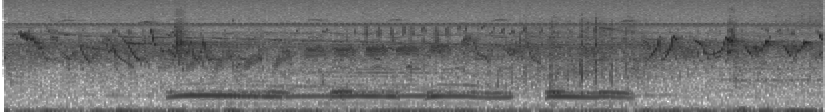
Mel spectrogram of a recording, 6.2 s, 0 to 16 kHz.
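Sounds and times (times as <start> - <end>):
small birds chirping and twittering: 0.0 - 6.1
Eared dove cooing: 1.2 - 4.9.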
